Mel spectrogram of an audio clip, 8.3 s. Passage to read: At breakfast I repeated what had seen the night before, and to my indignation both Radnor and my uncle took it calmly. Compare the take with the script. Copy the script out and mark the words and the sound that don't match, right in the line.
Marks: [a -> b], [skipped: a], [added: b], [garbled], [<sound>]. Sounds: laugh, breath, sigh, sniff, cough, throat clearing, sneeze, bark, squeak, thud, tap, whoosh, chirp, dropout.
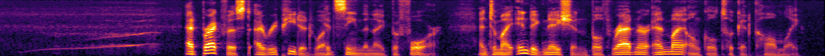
[breath] At breakfast I repeated what had seen the night before, and to my indignation both Radnor and my uncle took it calmly.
